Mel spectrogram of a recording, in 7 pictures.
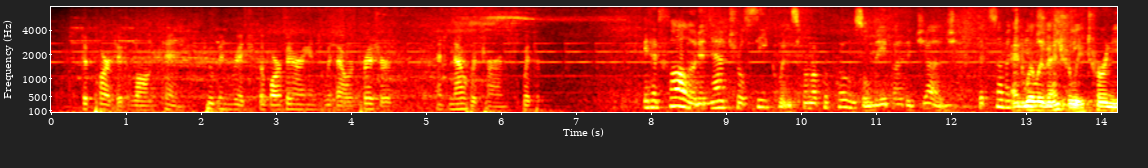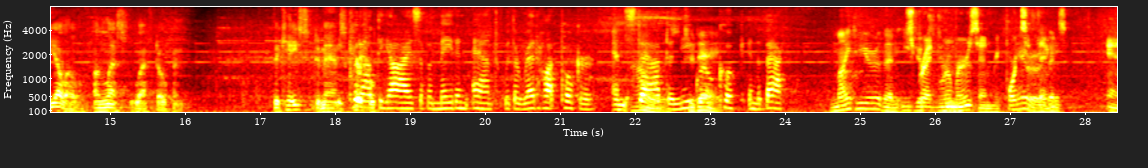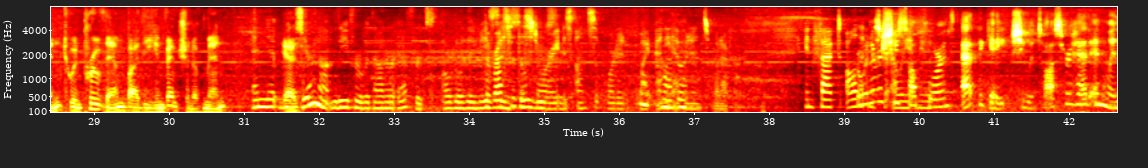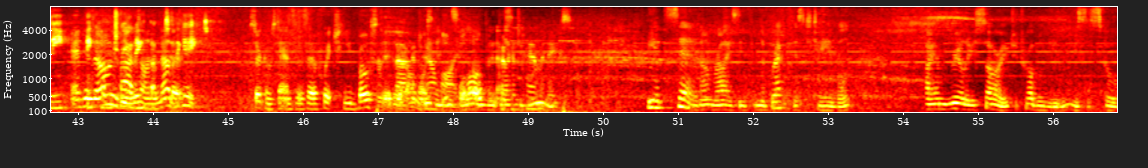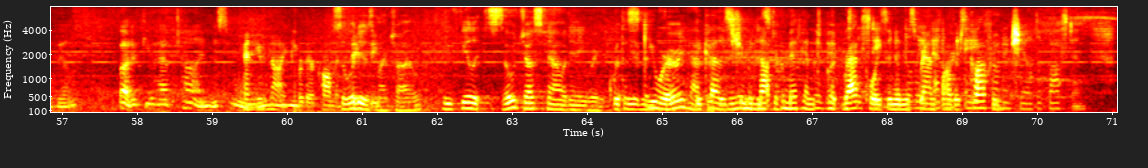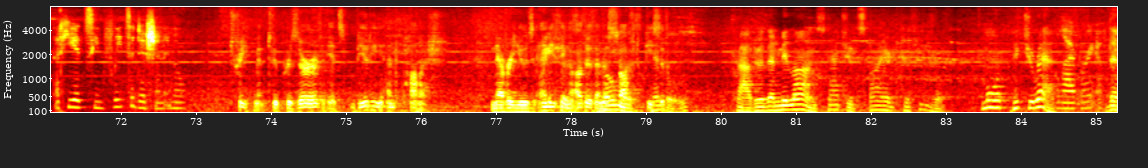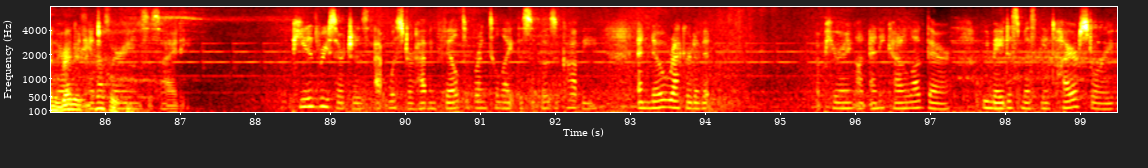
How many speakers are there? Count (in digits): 10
